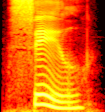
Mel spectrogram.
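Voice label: "sale", English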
